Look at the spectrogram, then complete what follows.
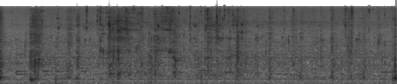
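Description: People chewing spicy fried chicken close to a clip-on mic: wet mouth sounds with scattered small crunches and clicks.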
